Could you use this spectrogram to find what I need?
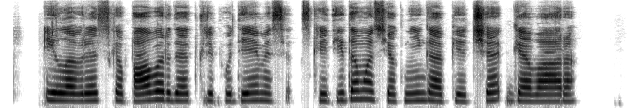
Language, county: Lithuanian, Klaipėda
